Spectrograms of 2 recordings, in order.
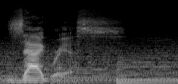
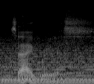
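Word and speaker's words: Zagreus: action Road likee game where the players control zagreas zagreas I think that's how you say his name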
